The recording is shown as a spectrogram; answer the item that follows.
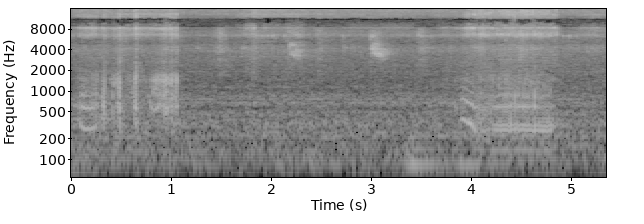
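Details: Pug called Bhuri asleep and snoring: a short crackly breath at the start, a pause, then a longer snore with a drawn-out whistling tone.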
